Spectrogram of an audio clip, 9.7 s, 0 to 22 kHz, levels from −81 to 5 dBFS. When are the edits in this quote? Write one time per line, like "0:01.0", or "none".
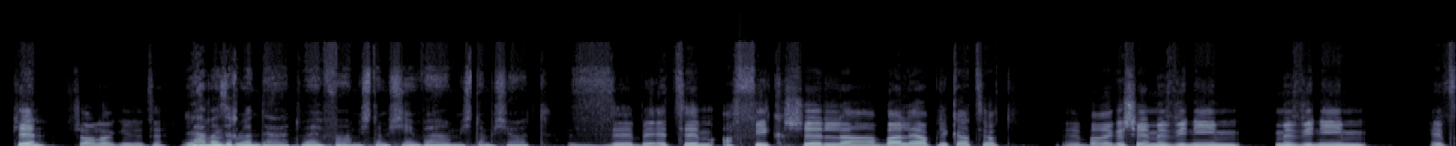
0:01.1
0:01.6
0:02.2
0:05.2
0:08.5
